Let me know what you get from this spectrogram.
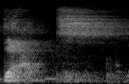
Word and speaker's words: doubt: Webster defines weather as a conjunction that reports conditions and expresses, this is the part got me, expresses doubts. – Yeah. – What is doubts? In fact, doubt is the only word that I know of in the English language that's got a silent B.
